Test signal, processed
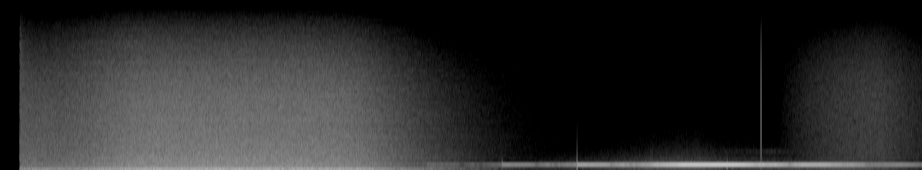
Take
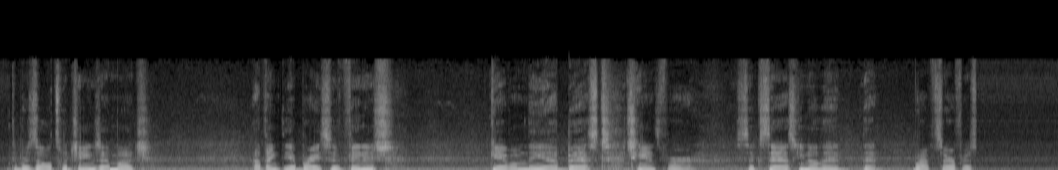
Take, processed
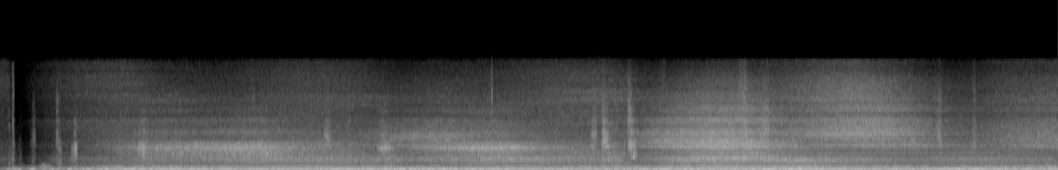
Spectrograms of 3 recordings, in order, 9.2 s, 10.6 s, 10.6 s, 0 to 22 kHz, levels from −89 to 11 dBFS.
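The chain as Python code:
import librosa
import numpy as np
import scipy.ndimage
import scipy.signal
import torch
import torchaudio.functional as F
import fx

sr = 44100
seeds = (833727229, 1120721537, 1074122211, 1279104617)

y = fx.env_lowpass_down(x, sr, base_hz=1300.0, full_db=-18.5)
y = fx.low_shelf(y, sr, hz=150.0, db=10.5)
y = fx.over_compress(y, sr, threshold_db=-28.0, ratio=-0.5)
y = fx.rev_bloom(y, sr, seeds[0], attack_ms=1200, drr_db=-10.5)
y = y * librosa.db_to_amplitude(-2.0)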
